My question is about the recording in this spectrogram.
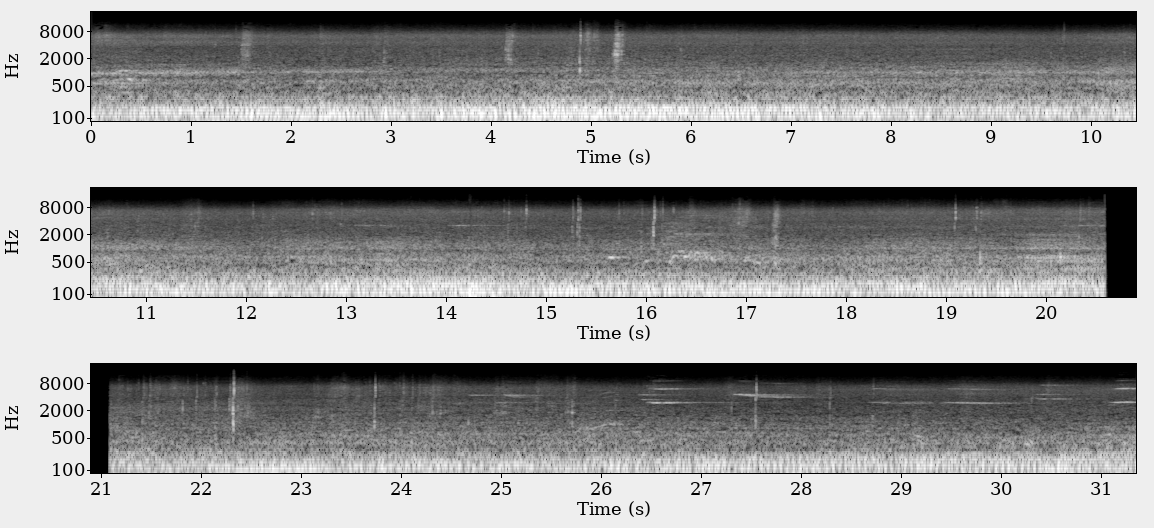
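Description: Steady low outdoor rumble, like distant road traffic, with a few short high chirps in the last third. The sound cuts out completely for a moment about two-thirds of the way through.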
